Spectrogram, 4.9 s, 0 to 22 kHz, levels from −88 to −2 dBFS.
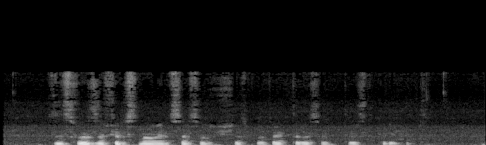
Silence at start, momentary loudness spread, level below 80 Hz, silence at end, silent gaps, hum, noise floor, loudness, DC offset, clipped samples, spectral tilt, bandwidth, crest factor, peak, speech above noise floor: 0.55 s; 13 LU; -60 dBFS; 0.75 s; none; none; -56 dBFS; -25 LUFS; under 0.1%; under 0.1%; -8 dB/octave; 11.5 kHz; 20 dB; -4 dBFS; 33 dB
